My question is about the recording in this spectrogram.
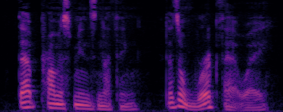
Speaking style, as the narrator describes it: Chris said bitterly

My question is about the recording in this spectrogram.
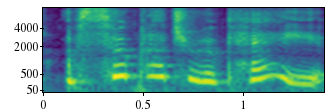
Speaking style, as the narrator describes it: Mercy gasped

